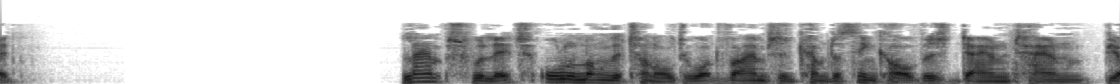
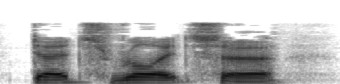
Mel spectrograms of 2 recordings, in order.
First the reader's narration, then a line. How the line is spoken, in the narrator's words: the troll rumbled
